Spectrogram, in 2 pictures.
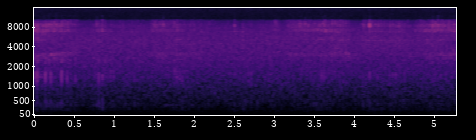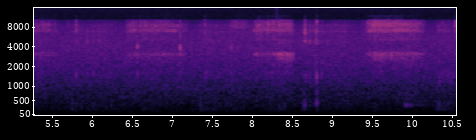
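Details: Pet cat Romashka purring in April 2022, a long, even, whispery rumble with slow breath cycles, growing slightly stronger in the later seconds, with a small click or two.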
